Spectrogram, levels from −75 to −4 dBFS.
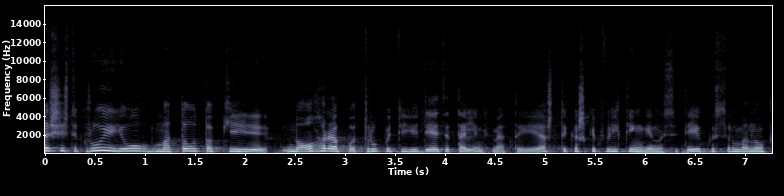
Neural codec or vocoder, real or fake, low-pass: autoencoder, 48 kHz, 128 numbers a frame, DAC-VAE, trained on Japanese speech; fake; 14.4 kHz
